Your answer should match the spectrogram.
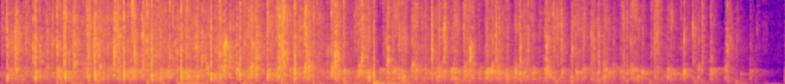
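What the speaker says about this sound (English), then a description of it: "I think this deserves a round of applause" At a board of commissioners meeting, the audience gives a sustained round of applause, sharp individual claps dense and close throughout before tapering off at the end.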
